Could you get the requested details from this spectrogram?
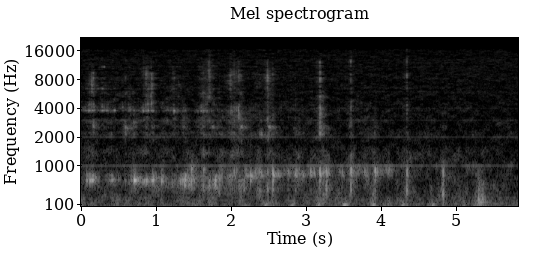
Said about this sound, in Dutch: En het is een kurk. Dus het klinkt vast heel lekker op. Gaat hij ook mooi schenken?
